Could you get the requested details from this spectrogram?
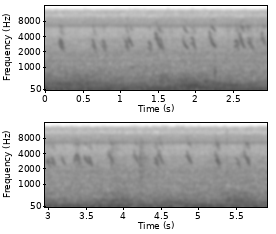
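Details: Robin babies being fed by their parents, chirping steadily in a fast series of thin, high downslurred notes, roughly three to four per second, above low steady noise.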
